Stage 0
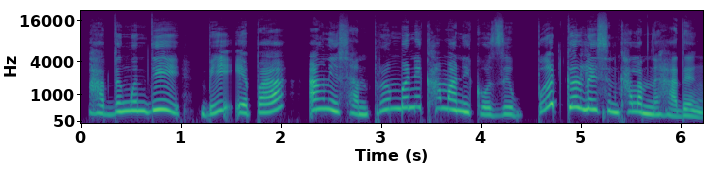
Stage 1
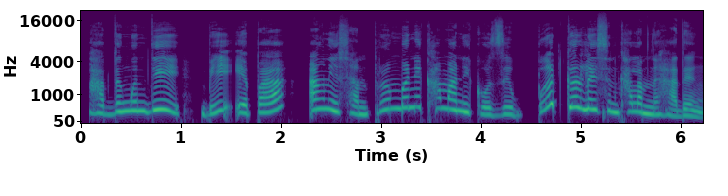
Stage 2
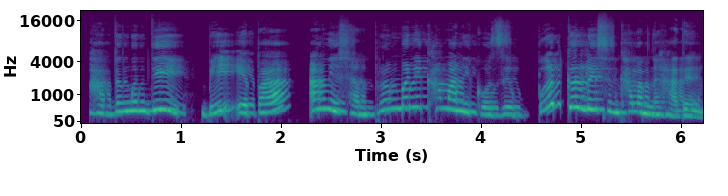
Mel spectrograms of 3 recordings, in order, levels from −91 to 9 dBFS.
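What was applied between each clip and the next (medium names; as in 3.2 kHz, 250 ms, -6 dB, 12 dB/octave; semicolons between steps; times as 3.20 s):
gate with hold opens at -47 dBFS; trim -4.5 dB
early reflections 15 ms -8 dB, 73 ms -9 dB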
